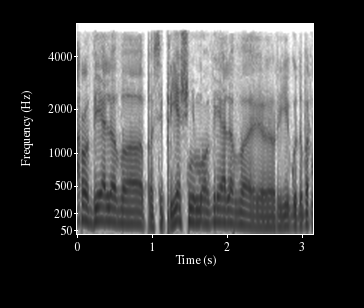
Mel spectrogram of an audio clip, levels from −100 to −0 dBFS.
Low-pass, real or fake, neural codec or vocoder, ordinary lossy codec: 5.4 kHz; fake; vocoder, 22.05 kHz, 80 mel bands, Vocos; MP3, 48 kbps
